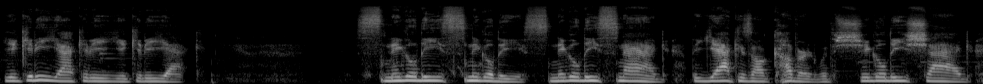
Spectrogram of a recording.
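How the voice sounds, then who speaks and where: A man, a teacher, reading children's animal poems aloud in a measured, expressive storytelling manner. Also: a little high.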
